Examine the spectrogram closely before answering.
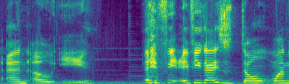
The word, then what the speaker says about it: Noe: Noe is spelled N-O-E.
